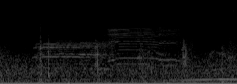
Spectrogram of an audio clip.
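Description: Sheep bleating in the farming video game Farming Simulator 2013, with a few harmonic bleats rising and falling over a steady low ambient hum, fairly quiet and without talk.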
